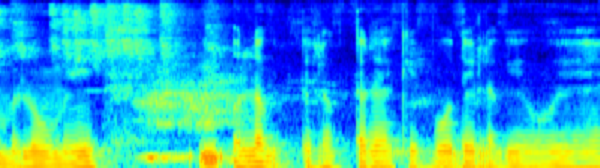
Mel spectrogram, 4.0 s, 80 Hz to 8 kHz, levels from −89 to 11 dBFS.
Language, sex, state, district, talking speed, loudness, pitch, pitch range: Hindi, male, Uttar Pradesh, Shamli, 150 wpm, -20 LUFS, 95 Hz, 95-105 Hz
